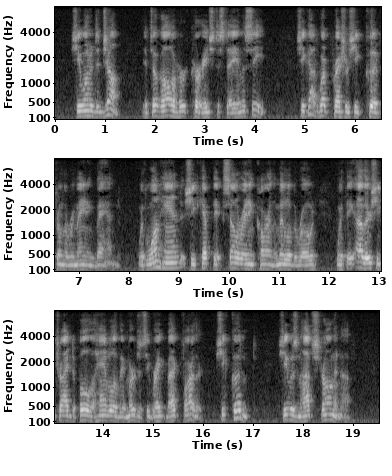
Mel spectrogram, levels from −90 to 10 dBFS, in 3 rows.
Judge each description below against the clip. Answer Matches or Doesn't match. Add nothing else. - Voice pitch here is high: Doesn't match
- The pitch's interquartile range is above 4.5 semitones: Doesn't match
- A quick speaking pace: Doesn't match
